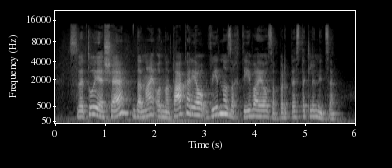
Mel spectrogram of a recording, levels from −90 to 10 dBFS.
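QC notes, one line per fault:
No faults are heard anywhere in this clip. There is nothing to time-stamp or flag.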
